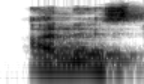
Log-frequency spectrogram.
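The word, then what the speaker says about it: honest: ही इज, फिर blank, ऑनेस्ट man. Friends, you know very well, इसमें एच is silent here और मैन की गिनती हो सकती है, सिंगुलर है और इसका उच्चारण वॉवेल से हो रहा है, अ से हो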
